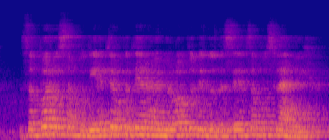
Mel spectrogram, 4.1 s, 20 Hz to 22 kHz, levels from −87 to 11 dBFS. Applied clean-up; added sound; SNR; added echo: none; none; none; reverberation time 1.2 s.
